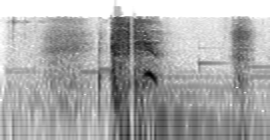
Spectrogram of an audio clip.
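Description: A short noisy inhale then an explosive burst with a voiced cry-out, a single sneeze over soft background music.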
